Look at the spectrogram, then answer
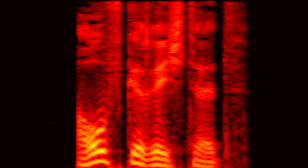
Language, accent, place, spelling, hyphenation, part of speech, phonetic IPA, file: German, Germany, Berlin, aufgerichtet, auf‧ge‧rich‧tet, verb / adjective, [ˈʔaʊ̯fɡəʁɪçtət], De-aufgerichtet.ogg
- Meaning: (verb) past participle of aufrichten; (adjective) erected, straightened up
